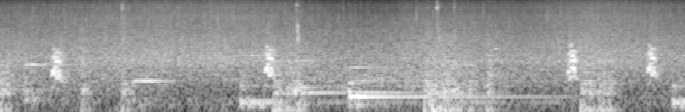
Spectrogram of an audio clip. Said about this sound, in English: Why is it still raining?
